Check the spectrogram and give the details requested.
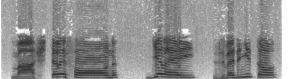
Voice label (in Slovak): zvonenie hlásky cz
